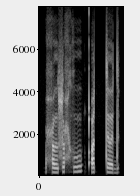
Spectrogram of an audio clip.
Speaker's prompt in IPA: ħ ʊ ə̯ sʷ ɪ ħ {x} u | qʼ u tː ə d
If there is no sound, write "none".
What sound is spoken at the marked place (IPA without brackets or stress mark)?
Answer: x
